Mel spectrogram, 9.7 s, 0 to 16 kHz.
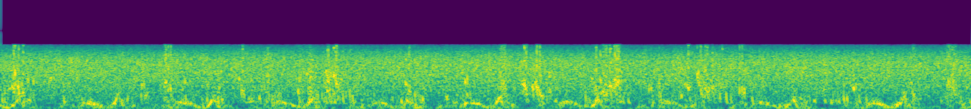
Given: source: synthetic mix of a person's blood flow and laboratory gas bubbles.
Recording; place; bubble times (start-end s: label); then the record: Doppler ultrasound of blood flow; precordium
0.00-0.39 s: bubbles
0.44-0.55 s: bubbles
0.61-0.69 s: bubbles
0.74-0.81 s: bubbles
1.24-1.52 s: bubbles
1.60-1.91 s: bubbles
2.01-2.83 s: bubbles
2.93-3.79 s: bubbles
3.89-4.29 s: bubbles
4.43-4.72 s: bubbles
4.85-5.59 s: bubbles
5.82-6.33 s: bubbles
6.46-6.70 s: bubbles
6.77-7.57 s: bubbles
7.94-8.71 s: bubbles
9.08-9.21 s: bubbles
9.37-9.72 s: bubbles
From the record:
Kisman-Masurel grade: 342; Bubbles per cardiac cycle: rolling drumbeat, 9 or more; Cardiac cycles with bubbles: 100%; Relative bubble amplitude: moderate (0.250 to 0.450); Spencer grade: 3 (all of the cardiac periods contain showers or single bubble signals, but not dominating or overriding the cardiac motion signals); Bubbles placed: anywhere in the cardiac cycle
